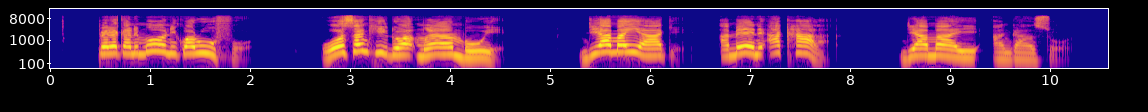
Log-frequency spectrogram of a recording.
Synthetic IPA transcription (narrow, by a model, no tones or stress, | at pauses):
pɛɾɛkanimɔnikwaɾufɔ̰ | wɔsaŋkʰiɗwamwaːmbuːjɛ | ndiamajiakɛ | amɛnɛʔakʰala̰ | ndiamajiaŋɡaːnsɔ̰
